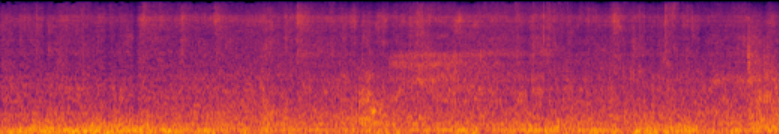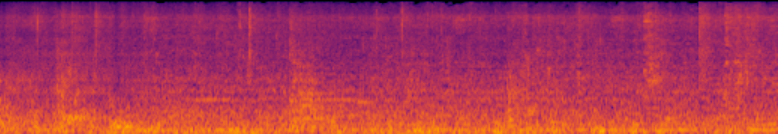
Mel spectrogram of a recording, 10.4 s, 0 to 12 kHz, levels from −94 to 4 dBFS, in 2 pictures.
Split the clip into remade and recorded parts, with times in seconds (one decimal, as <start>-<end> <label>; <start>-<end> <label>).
0.0-1.7 recorded; 1.7-6.2 remade; 6.2-10.4 recorded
